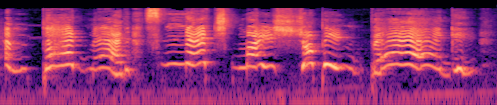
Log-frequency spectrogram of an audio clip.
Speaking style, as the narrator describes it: cried Gogo

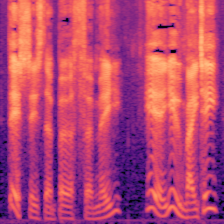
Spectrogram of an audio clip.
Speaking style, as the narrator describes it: he cried to the man who trundled the barrow

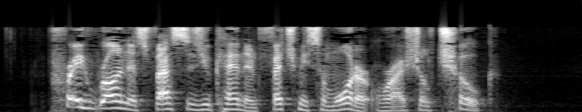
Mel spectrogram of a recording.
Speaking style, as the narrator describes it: she was in a great fright and cried out to Chanticleer

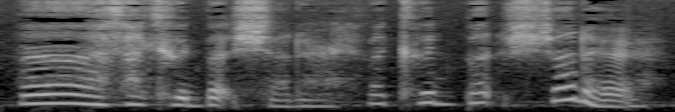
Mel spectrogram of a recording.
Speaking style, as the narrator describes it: began to mutter to himself

